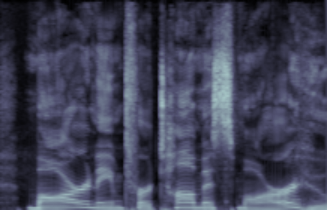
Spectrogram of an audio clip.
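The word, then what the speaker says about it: Meagher: I wanted to we we said Mar because we know how to say it but it will look like meager to you thank you it's m e a g h e r Mah named for Thomas Mah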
